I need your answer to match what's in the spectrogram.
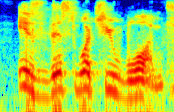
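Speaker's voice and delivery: put-on high scream, every word dragged out. Retelling a video where a kid screams at his parents: imitating someone screaming. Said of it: "He literally screams".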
